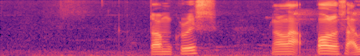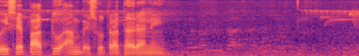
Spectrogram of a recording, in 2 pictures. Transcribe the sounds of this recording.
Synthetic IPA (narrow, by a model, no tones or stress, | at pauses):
t̪ɔmkɾɪs | ŋəla̰ʔpɔlsa̰ʔwisepad̪̥ṳʔa̰mbeʔsut̪ɾad̪̥a̤ɾane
